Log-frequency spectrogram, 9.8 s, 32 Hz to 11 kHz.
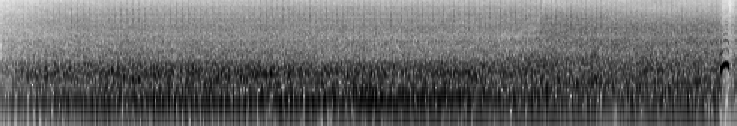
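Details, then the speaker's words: One-owner 1977 Ford F-150 4x4 V8 barn find, first start after about 20 years, choke opened by a hot coil: rough idle with a fast, faint tapping; a rocker arm is suspected. "oh not too shabby is it we got a a rocker arm or something making a little noise"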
